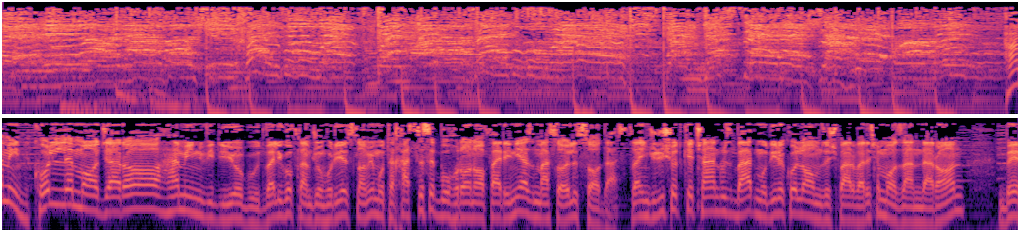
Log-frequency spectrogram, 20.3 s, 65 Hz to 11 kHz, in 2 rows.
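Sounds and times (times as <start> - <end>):
classroom of children singing loudly together: 0.0 - 10.0
played song with a steady thumping beat: 0.0 - 10.0
speech: 10.2 - 20.3.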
